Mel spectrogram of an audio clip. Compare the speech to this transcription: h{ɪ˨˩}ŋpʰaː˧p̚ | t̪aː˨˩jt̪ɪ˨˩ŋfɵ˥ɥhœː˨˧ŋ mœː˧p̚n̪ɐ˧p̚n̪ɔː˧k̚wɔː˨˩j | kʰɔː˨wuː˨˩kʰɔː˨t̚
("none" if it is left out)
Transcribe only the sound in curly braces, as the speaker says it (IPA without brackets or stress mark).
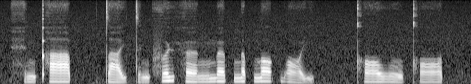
ɪ˨˩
